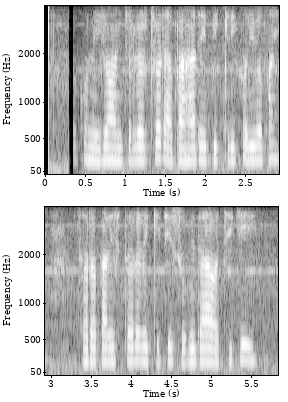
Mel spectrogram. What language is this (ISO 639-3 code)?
ori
